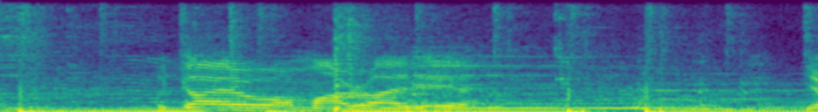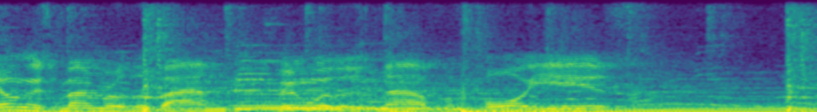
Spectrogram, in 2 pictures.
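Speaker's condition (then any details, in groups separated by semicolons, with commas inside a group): No condition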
